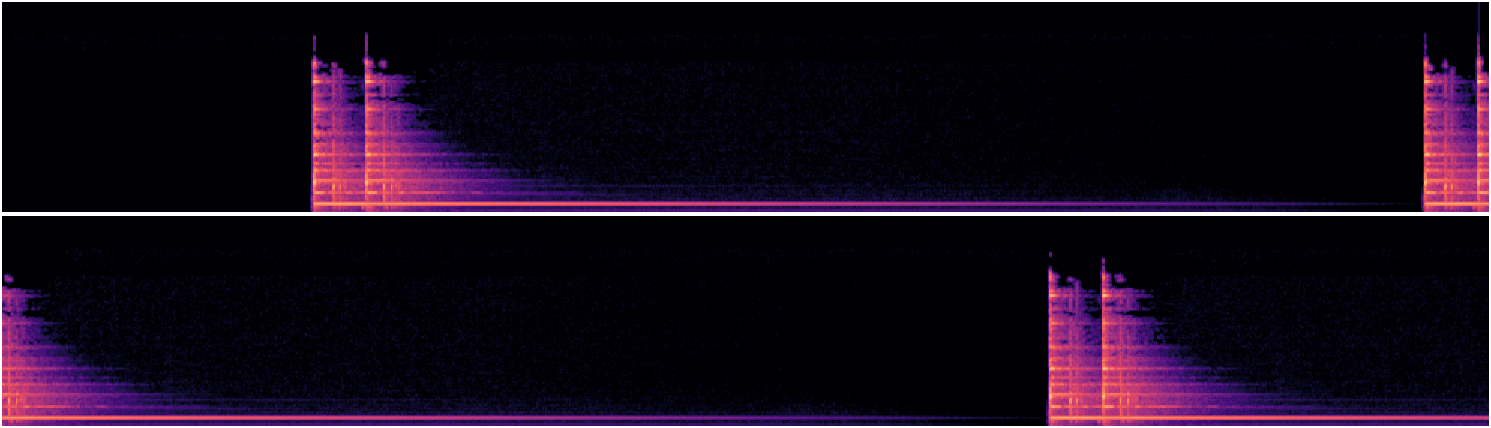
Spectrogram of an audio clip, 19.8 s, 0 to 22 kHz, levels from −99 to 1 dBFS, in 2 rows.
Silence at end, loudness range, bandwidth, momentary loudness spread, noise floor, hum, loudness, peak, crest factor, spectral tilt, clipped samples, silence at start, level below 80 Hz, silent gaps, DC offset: 0 s; 18 LU; 17 kHz; 25 LU; under -90 dBFS; none; -20 LUFS; 0 dBFS; 28 dB; 4 dB/octave; under 0.1%; 2.05 s; -82 dBFS; none; under 0.1%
